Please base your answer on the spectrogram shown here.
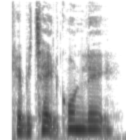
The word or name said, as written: kapitalgrundlag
